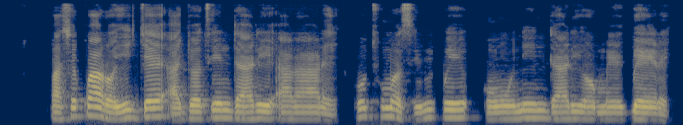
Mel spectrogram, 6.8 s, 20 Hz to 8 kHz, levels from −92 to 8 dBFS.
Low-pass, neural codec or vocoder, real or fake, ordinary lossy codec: 7.2 kHz; none; real; none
